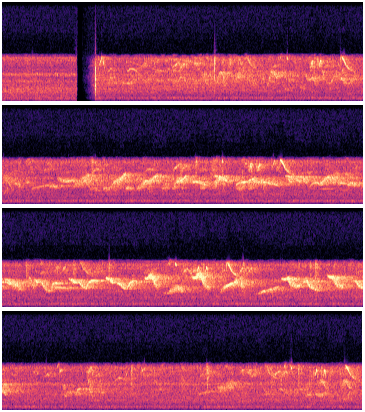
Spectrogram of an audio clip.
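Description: Long-tailed tit calling: a string of short, thin, high chirps that thicken into a quick, dense run for several seconds, then thin out. A brief dropout and sharp click about a second in.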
